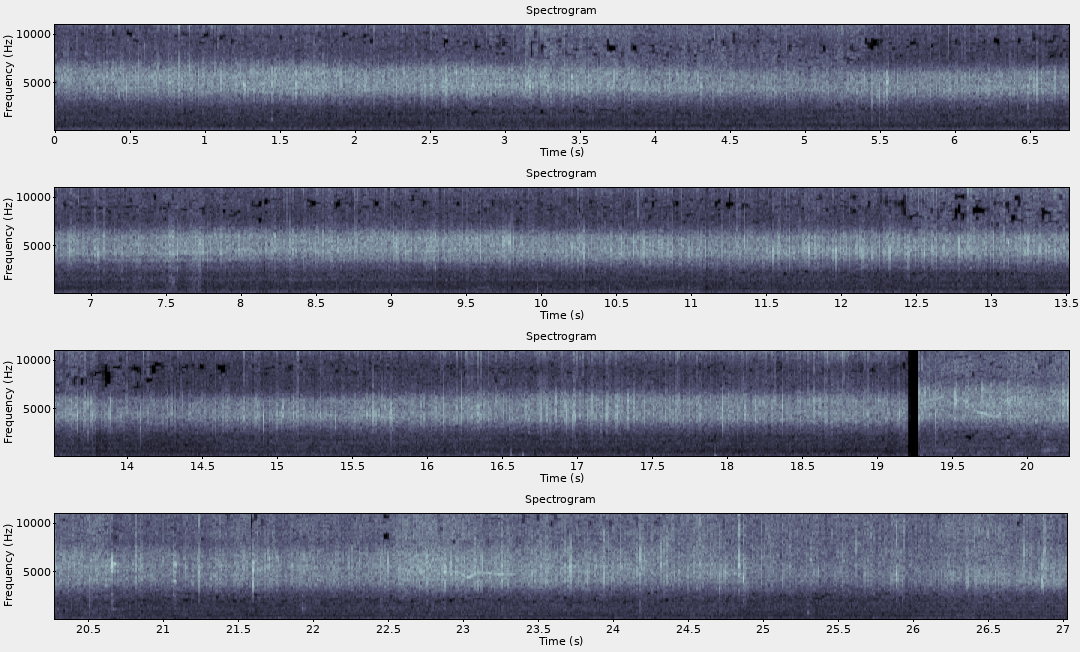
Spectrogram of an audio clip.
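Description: Whole shell-on shrimp sizzling in butter in a frying pan, a steady high hiss of frying, with one momentary break about two-thirds of the way through.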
